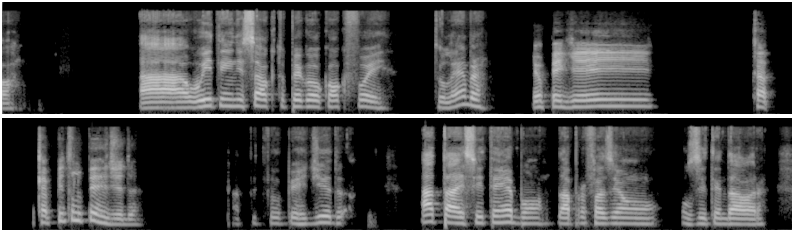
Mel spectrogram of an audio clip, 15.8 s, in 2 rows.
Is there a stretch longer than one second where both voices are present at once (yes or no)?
no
